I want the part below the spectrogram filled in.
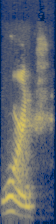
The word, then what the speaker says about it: Quorn: Quorn, I believe they do pronounce it without the Q-U sounding qua, so it's Quorn, not Quorn, is clearly the star of this company now.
